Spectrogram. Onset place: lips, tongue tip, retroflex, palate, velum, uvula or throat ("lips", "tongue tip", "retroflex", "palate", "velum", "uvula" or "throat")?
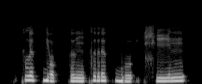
velum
